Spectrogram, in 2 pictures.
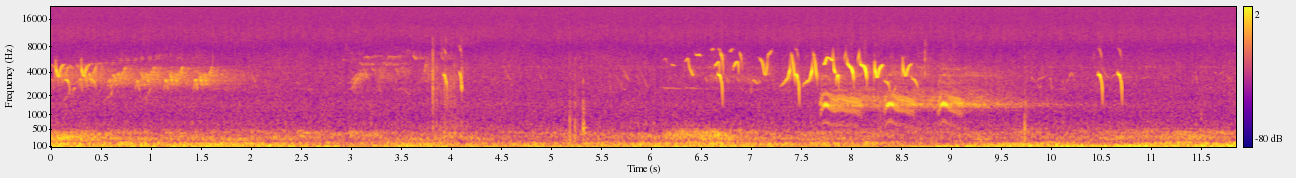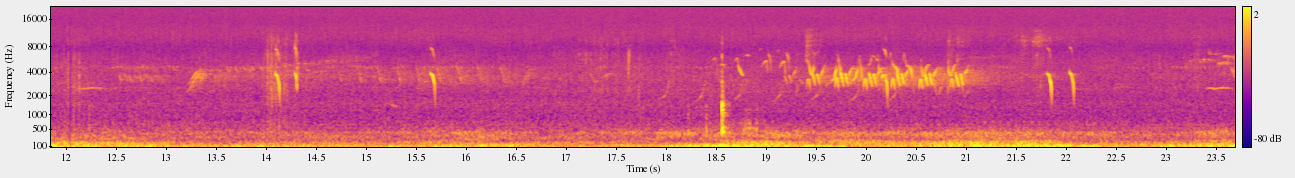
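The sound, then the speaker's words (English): Faint, sparse bird calls, given very weakly, appear as a few short scattered notes over a steady low rumbling background noise. “Very weakly given calls by bird 81.”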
